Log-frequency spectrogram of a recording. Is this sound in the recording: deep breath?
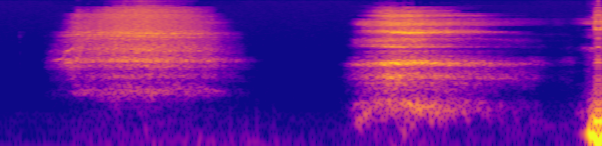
yes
